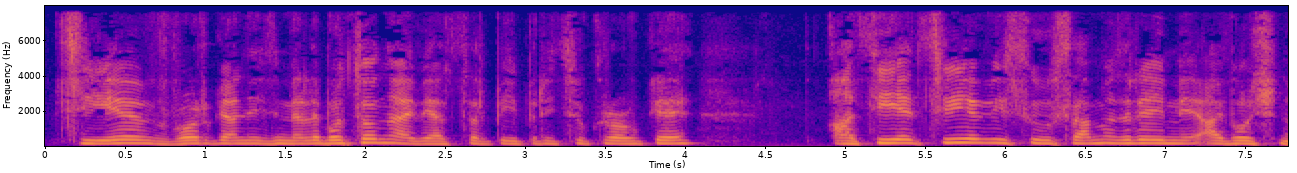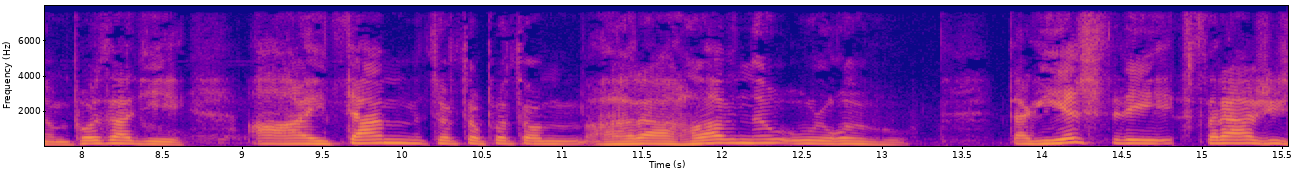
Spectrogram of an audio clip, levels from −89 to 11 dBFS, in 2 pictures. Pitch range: 160-190 Hz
